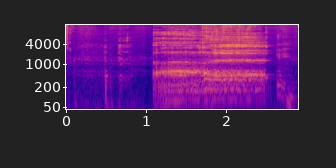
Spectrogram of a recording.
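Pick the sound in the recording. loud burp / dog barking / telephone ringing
loud burp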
